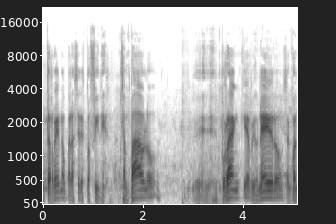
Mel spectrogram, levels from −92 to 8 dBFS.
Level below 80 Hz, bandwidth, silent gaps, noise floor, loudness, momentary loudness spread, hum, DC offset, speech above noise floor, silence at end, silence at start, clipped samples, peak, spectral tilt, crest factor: -56 dBFS; 14.5 kHz; none; -47 dBFS; -23 LUFS; 17 LU; none; under 0.1%; 24 dB; 0 s; 0 s; under 0.1%; -2 dBFS; -5.5 dB/octave; 22 dB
